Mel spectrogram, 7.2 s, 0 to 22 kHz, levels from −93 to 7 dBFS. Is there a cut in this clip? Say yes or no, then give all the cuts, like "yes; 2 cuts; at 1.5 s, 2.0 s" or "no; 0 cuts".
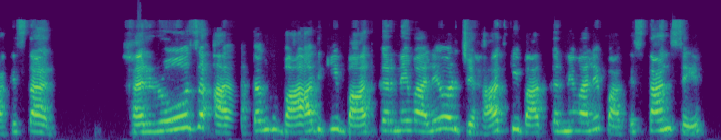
no; 0 cuts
